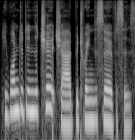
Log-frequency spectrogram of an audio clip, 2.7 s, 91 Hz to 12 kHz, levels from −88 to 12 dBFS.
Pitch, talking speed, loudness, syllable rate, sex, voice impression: 200 Hz, 180 wpm, -15 LUFS, 5.4 syllables/s, female, very feminine, adult-like, slightly middle-aged, very thin, very tensed, powerful, bright, hard, very clear, very fluent, cool, intellectual, refreshing, very sincere, slightly calm, friendly, reassuring, very unique, slightly elegant, slightly wild, slightly sweet, very lively, slightly kind, sharp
